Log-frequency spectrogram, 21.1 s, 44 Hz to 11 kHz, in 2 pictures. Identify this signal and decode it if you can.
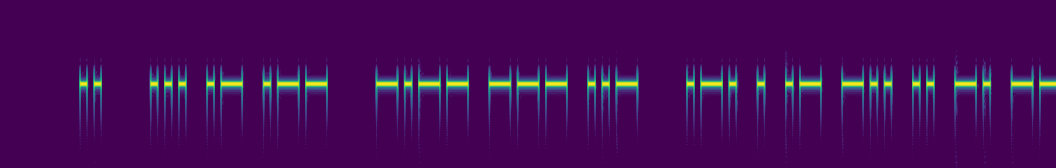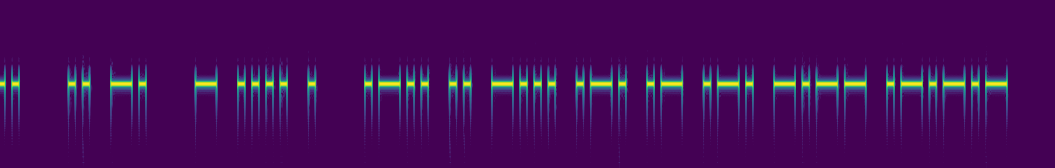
Morse code, heard as a keyed tone, about 17 wpm, 700 Hz. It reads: I SAW YOU READING IN THE LIBRARY.
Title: Sentences from Top 1000 Words - Review Part 4 - 17wpm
